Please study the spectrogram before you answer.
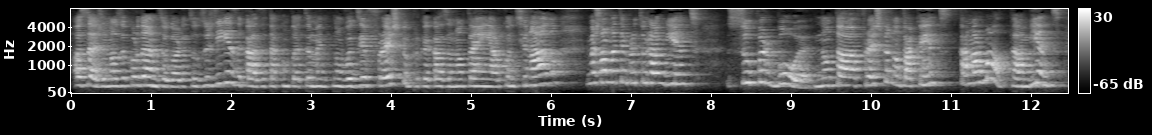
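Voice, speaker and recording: Recorded at a distance in an echoey home room, this vlogger from Portugal talks in a blunt, emphatic way with occasional self-corrections. She has a European Portuguese accent and a high, bright, forceful voice at a fairly quick pace.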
